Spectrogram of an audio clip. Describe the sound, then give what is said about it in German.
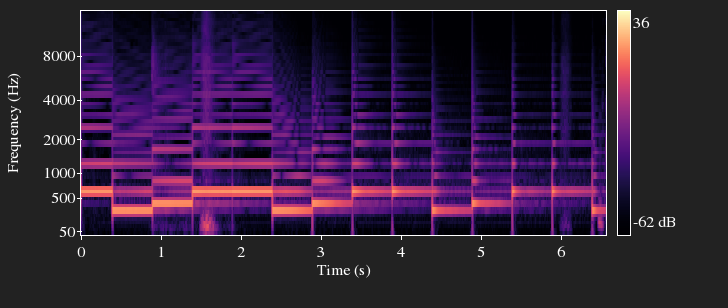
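A modular synthesizer plays a repeating step sequence of tones, sustained at first, then an envelope shapes each note into a plucky attack that fades before the next; steady rhythm, clear, no voices. “greifen das jetzt ab, haben jetzt genau die gleiche Tonfolge. Ist nicht mehr ganz so anstrengend wie eben.”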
